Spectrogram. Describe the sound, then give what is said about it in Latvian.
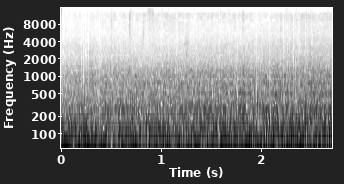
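A car drives steadily downhill through a huge cave-like tunnel into the iron ore mine at Kiruna, on a road built like a town street. Its engine and tires make a loud, continuous low rumble that fills the space without a break. No voices are heard. “Došanās iekšā raktuvēs nozīmē doties ar automašīnu lejup pa milzīgu alu, kurā izbūvēt tādu pašu ceļu, kādas redzam pilsētas cielās.”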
